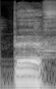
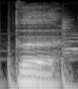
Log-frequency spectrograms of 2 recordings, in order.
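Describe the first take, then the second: First: The word ends with an f sound. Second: The word ends without an f sound. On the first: It sounds the same as the singular. The speaker calls it wrong. "I also assumed that the plural would be bœuf as well, just like the singular" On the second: It sounds different from the singular. The speaker calls it right. "you actually remove a sound in speech"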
